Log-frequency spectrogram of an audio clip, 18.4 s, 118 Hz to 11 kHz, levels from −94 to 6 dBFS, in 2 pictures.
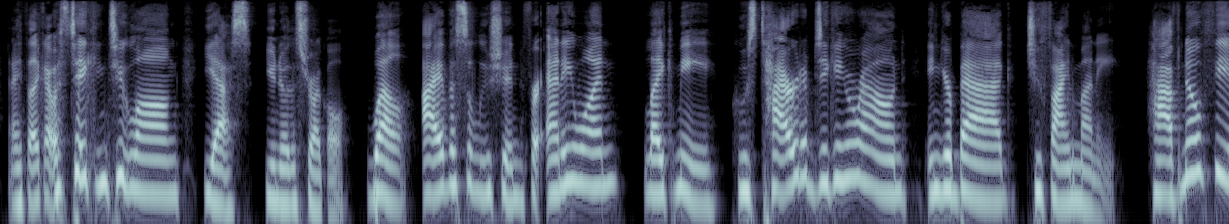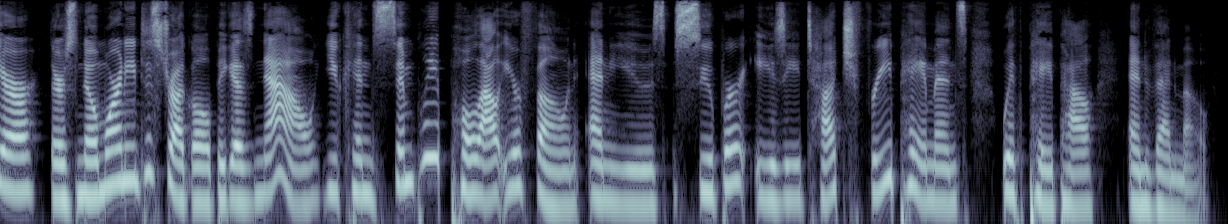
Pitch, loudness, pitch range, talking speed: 215 Hz, -19 LUFS, 185-235 Hz, 205 wpm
